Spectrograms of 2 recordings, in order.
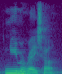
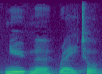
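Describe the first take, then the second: First: Said in the usual way. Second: Slow "Numerator" as nu, me, ra, tor; syllable by syllable. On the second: Shown as a demonstration. Teacher giving syllables for spelling, Numerator slowly in beats. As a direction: break Numerator into four separate beats.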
